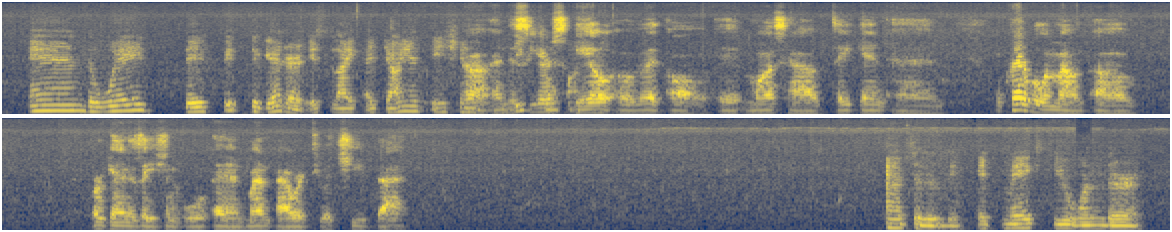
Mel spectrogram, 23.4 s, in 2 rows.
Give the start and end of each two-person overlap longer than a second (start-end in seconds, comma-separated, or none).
4.6-6.0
